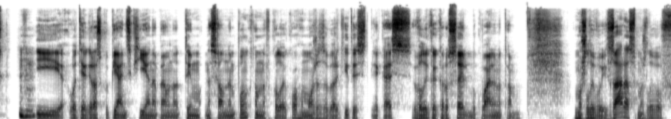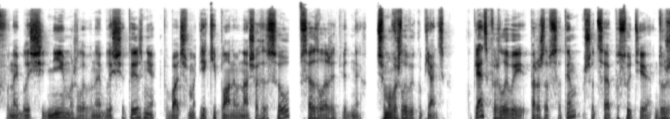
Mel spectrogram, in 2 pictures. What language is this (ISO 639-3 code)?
ukr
